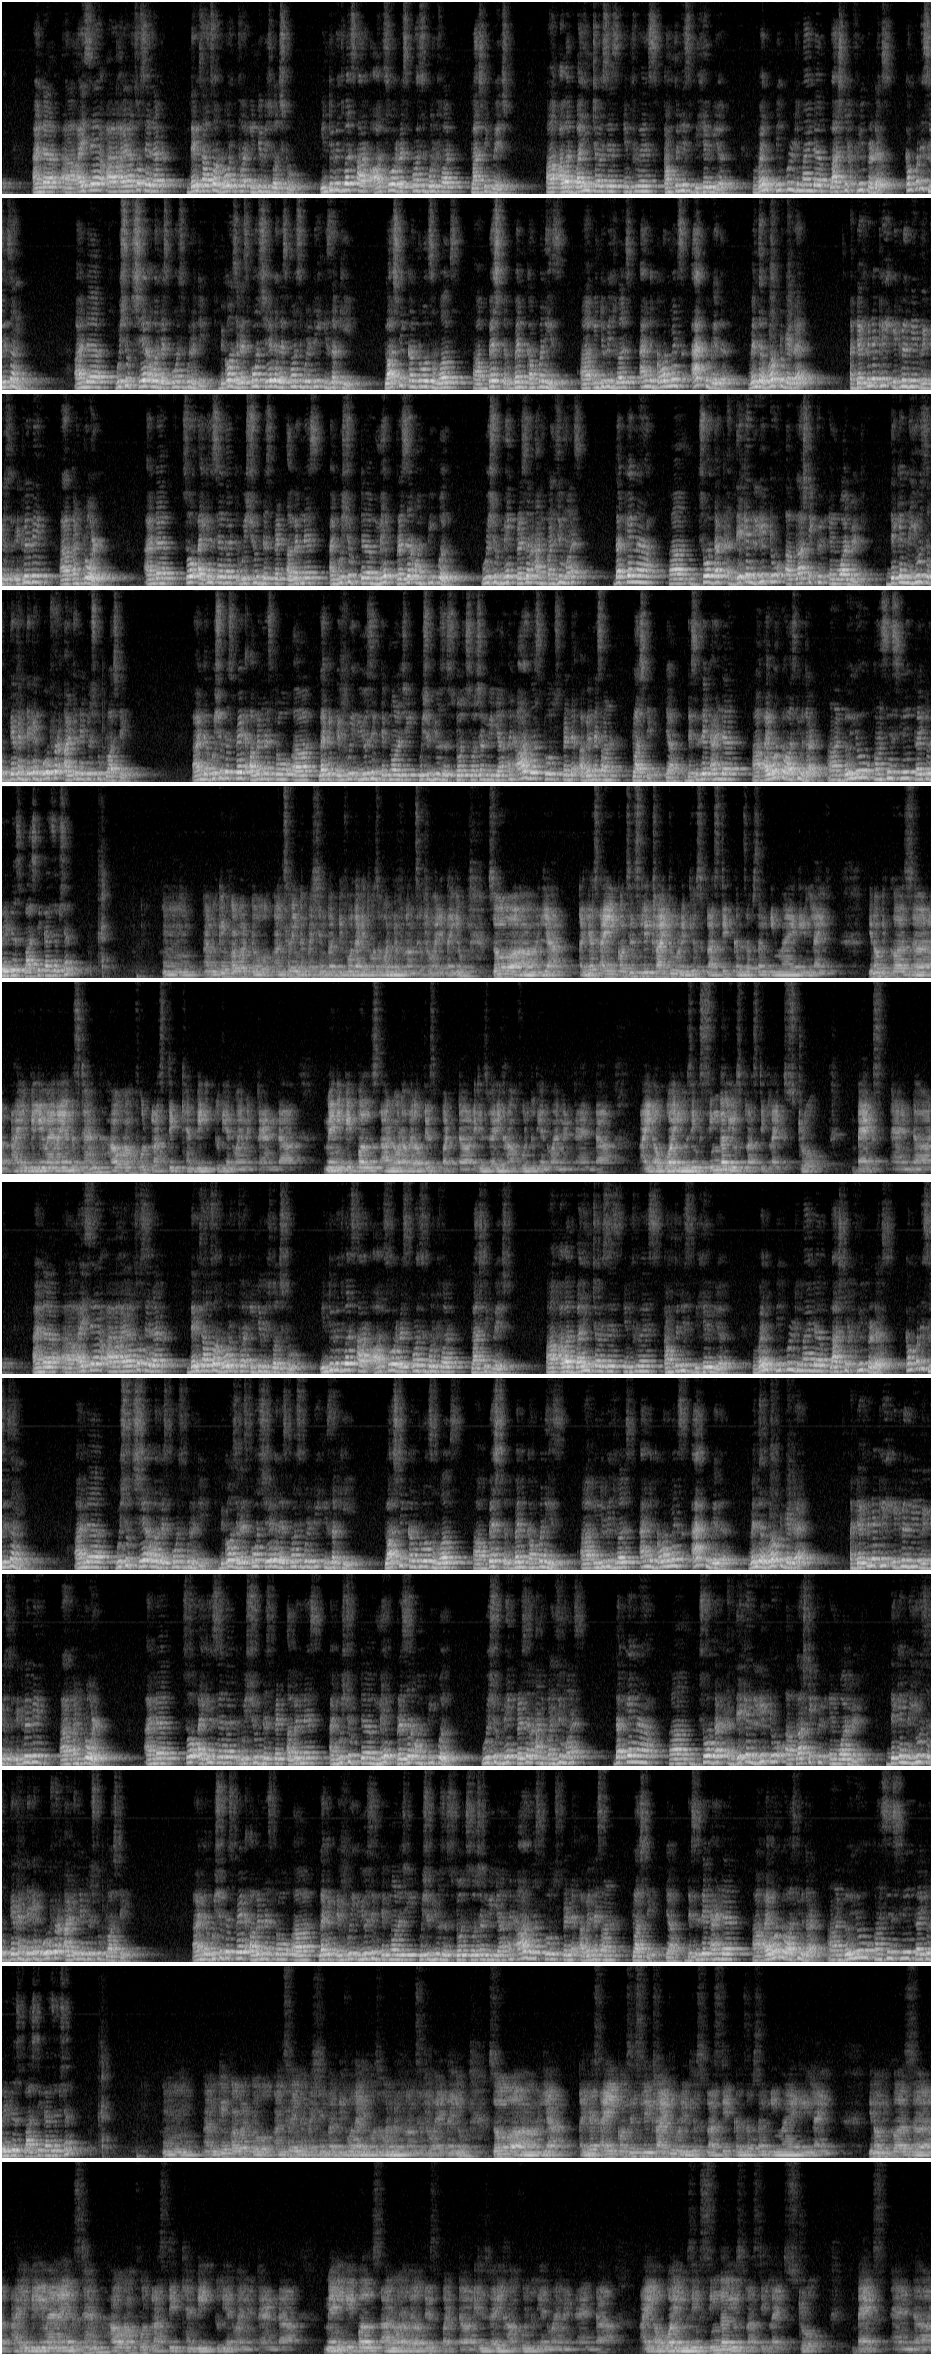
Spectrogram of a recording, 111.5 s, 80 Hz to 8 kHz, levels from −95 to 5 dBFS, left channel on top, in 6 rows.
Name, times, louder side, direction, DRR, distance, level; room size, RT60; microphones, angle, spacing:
voice 1, 0.6-3.3 3.7-5.8 6.4-9.0 9.4-10.1 10.9-13.0 13.2-14.5 15.0-17.6 18.1-19.0 20.0-20.6 20.8-22.7 22.9-25.6 26.2-27.5 28.0-29.6 30.1-32.1 32.4-33.1 33.5-34.5 35.5-38.0 38.3-39.1 40.0-40.5 40.8-43.4 43.7-46.1 46.7-48.6 49.4-50.1 50.5-54.3 54.8-58.2 59.5-67.9 68.3-68.7 69.0-70.3 70.7-71.9 72.2-75.7, left 1 dB, 25° left, -3 dB, 1.6 m, -23 dB
voice 2, 77.5-85.6 85.9-90.9 91.3-91.4 91.7-98.8 99.3-105.3 105.7-109.2 109.5-109.6 109.9-111.4, left 1 dB, 50° left, 0 dB, 3.0 m, -30 dB
17.5 x 14.0 x 2.6 m, 0.86 s
head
